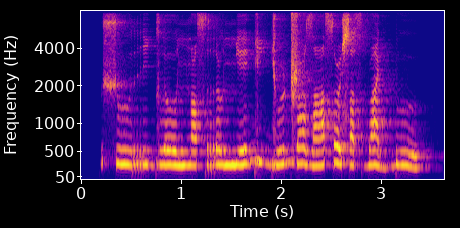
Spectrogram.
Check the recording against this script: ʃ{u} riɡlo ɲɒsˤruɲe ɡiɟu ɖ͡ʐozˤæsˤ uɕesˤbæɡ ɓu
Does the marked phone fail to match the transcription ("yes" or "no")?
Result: no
